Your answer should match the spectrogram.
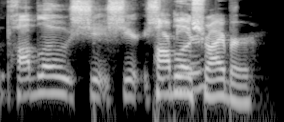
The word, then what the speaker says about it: Pablo Schreiber: Pablo Schreiber.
